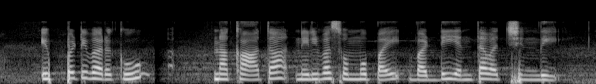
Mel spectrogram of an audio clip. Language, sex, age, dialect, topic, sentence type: Telugu, female, 18-24, Utterandhra, banking, question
